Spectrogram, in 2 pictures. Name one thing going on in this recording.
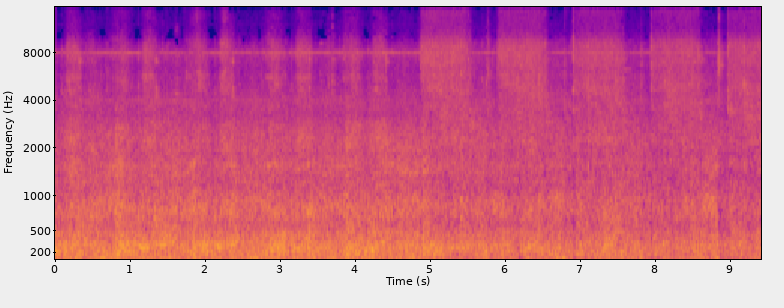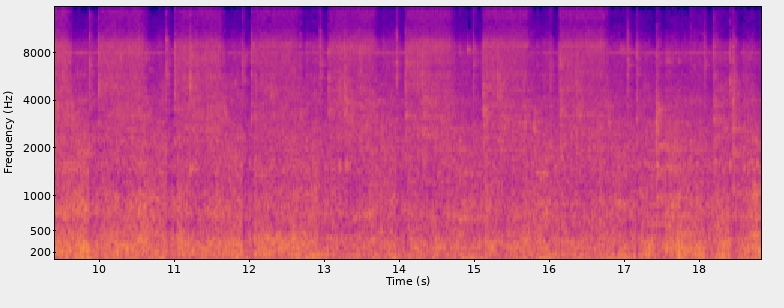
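A packing machine clicks and clatters in a fast, even rhythm.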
